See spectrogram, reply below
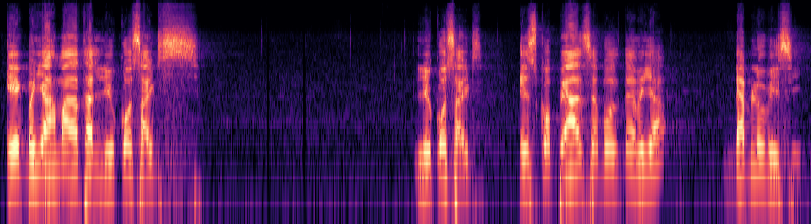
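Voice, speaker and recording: A man with a high, bright voice lectures a classroom in north Indian Hindi, chatty and quick to quiz his students. His voice rings with the long reverb of a hall. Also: flat delivery. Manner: chatty, quizzes students often. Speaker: teacher.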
